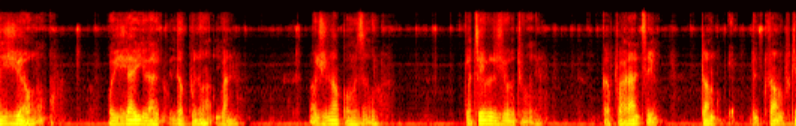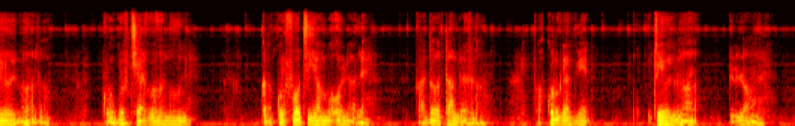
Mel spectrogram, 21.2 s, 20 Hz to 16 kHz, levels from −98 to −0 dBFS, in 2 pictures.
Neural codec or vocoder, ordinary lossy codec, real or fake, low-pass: codec, 24 kHz, 1.5 kbps, HILCodec; Opus, 64 kbps; fake; 10.8 kHz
